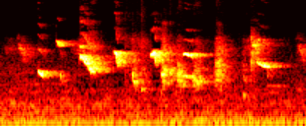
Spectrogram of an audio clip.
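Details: Singing Chopi blackbird from Bahia, a fast chain of clear whistles, some flat and sustained, others swooping down, delivered about twice per second with no pause, over a soft hum.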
